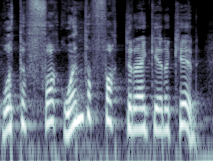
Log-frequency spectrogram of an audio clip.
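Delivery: put-on Chucky can't believe he has a kid, high and incredulous; stunned Chucky.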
